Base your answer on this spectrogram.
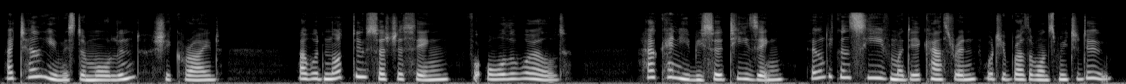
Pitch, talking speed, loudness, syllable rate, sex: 245 Hz, 190 wpm, -16 LUFS, 5.0 syllables/s, female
